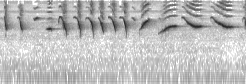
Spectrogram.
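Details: Belgian canary song with a string of quick, sharply falling chips roughly every fifth of a second, turning into longer drawn-out whistled slurs toward the end.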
